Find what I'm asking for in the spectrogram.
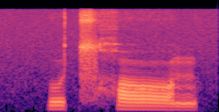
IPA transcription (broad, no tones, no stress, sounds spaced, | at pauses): u t͡s χ ɔ n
